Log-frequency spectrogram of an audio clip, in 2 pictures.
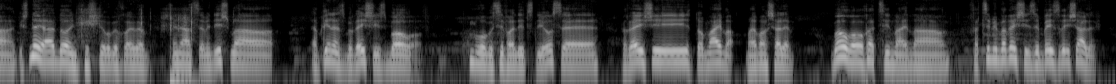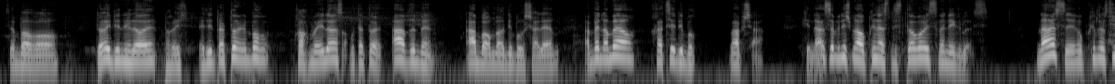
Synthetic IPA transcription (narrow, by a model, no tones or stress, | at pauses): akiʃnejad̪ojnkiʃtiʁobeχojvemmenaːsemeniʃma | abχinas̬beʁejʃis̬boʁo̰ | mʁubesifanit͡sniose | b̥eʁejʃistomajma̰majmaʁʃalem | boʁoχat͡simajma | χat͡simibeʁejʃizɛbejzʁejʃalef | z̥eboʁo | d̪̥ojd̪iniloebaʁeʃi̥ed̪it̪at̪oemboʁo | χoχmeiloeomut̪at̪oimaveben | aboomeʁd̪ibuʁʃale̞m | a̰benomeʁ | χat͡sid̪ibuʁ | mapʃaa̰ | kʰinʔa̰ːseveniʃmaupχinaslist̪oʁojsveniɡla̰s | naːseubχinas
